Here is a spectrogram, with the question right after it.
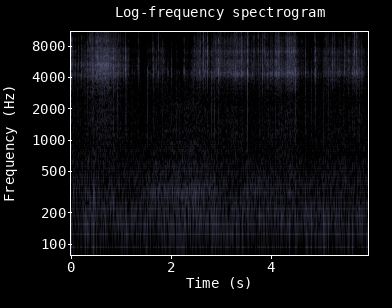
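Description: A palm-sized hollow painted wooden shaker egg is tapped and scratched with long nails and shaken so its fill rattles. The result is a dense, bright, hissy rattle of many quick clicks and scrapes, swelling and easing in waves with almost no low end.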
